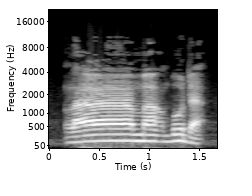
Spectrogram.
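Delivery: ordinary talk, nothing marked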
